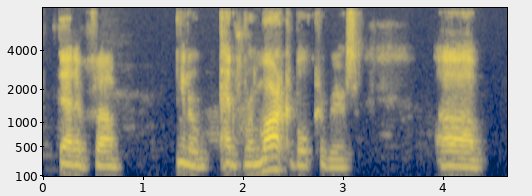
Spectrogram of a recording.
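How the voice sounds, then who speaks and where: A man at a fairly slow pace. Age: 60s. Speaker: musician. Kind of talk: casual chat. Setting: hotel room in quarantine. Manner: halting.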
